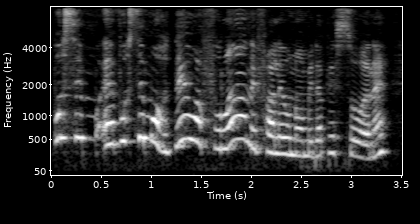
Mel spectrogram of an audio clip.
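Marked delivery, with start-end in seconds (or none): 0.0-2.0 high, pressing, desperate question. Retold or imitated. Mother questioning her toddler, desperately high and urgent. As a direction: demand an answer in a panic. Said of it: "no desespero".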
